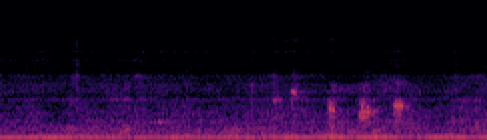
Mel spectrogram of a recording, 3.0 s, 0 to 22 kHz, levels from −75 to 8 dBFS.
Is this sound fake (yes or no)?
yes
